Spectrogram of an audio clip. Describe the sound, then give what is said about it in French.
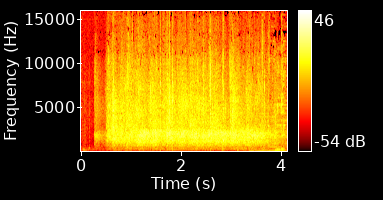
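Audience applause at the close of a live show in Caen starts abruptly and swells into a steady, dense wash of clapping that holds at full strength for several seconds, with a low hum surfacing near the end. “On se retrouve toutes et tous le mois prochain sous vos applaudissements.”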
